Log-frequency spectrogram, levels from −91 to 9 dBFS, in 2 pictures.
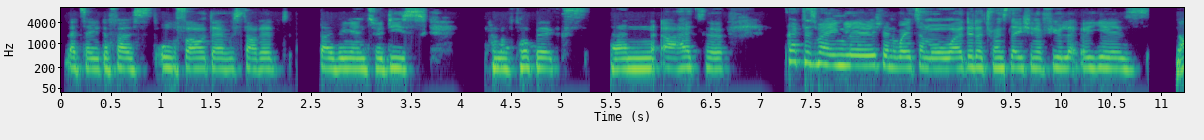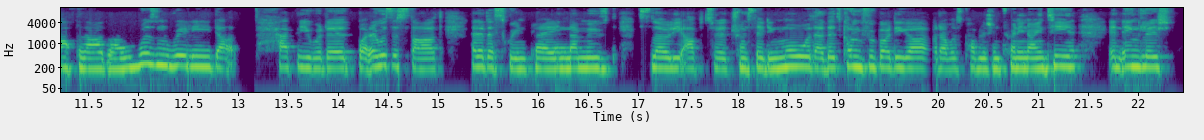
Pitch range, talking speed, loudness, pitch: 185-205 Hz, 190 wpm, -16 LUFS, 195 Hz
